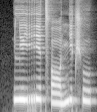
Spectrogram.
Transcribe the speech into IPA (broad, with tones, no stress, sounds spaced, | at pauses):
lʲ ɨ˦ j rʲ ɛ˦ t͡sʼ ɔː˨ nʲ ɛ˦ t͡ʃʰ u˦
